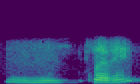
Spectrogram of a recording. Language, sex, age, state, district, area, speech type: Tamil, female, 30-45, Tamil Nadu, Tirupattur, rural, conversation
